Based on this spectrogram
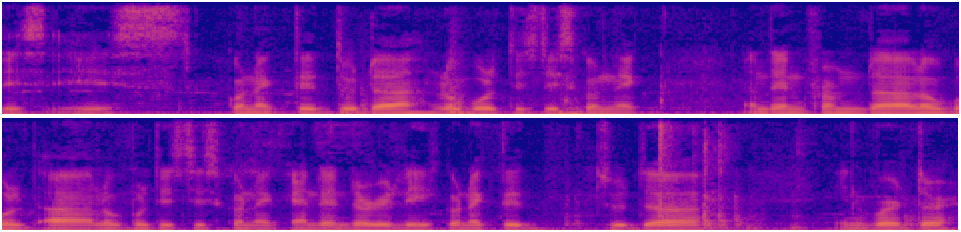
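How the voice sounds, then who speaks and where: A man talks at a moderate pace in a fairly low pitch, with monotone, flat intonation. Noticeable background noise sits behind him. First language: not English. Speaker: DIY hobbyist YouTuber. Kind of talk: tutorial. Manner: halting.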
